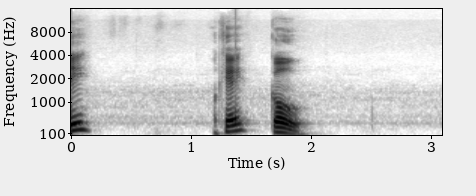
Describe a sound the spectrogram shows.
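A man speaks close to a microphone in short, lively bursts.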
